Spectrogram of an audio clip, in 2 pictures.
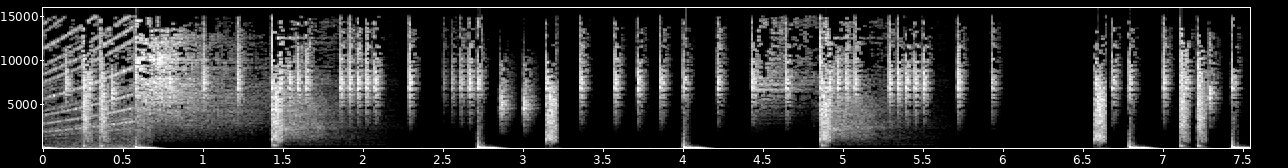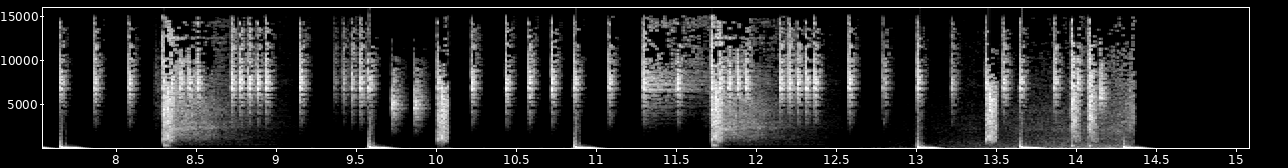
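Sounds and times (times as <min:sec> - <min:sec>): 
percussion and effects: 0:00.0 - 0:03.4, 0:06.6 - 0:14.4.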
